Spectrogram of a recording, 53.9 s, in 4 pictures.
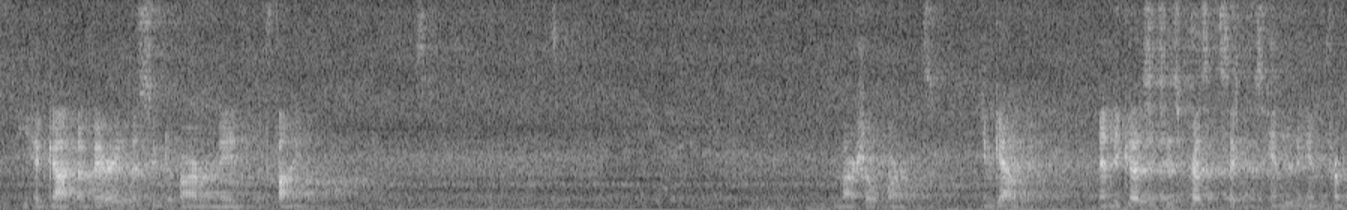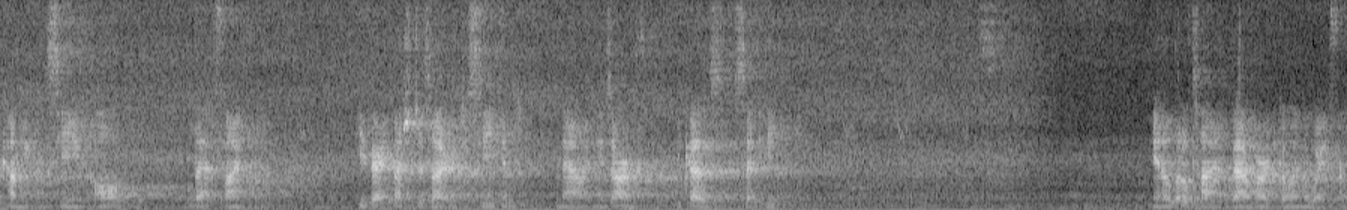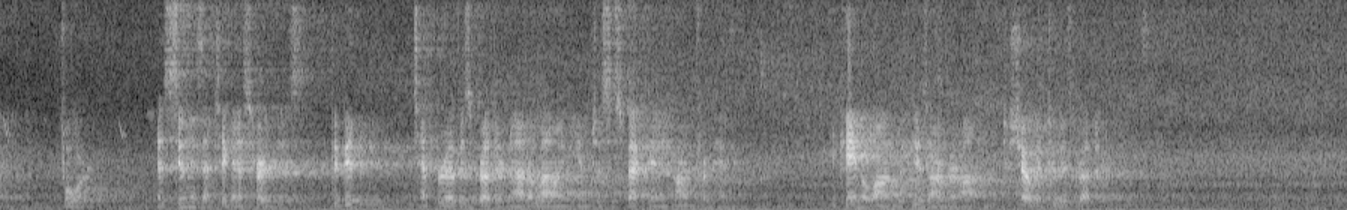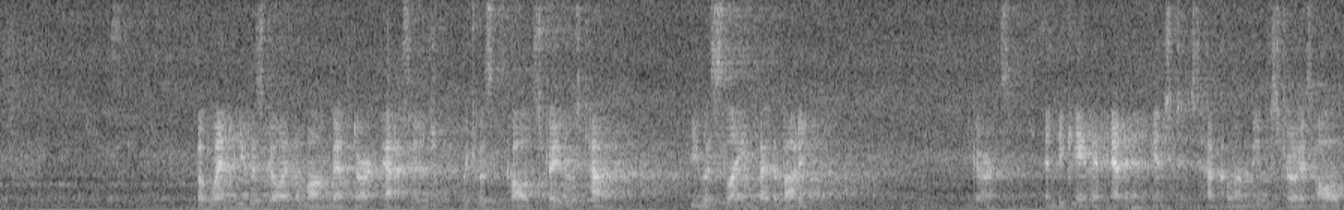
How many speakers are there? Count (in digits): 2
